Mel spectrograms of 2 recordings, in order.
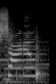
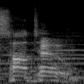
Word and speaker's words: Sardo: you are you mr sardo that's sado no mister accent on the dough so what are you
